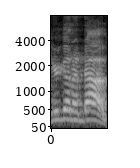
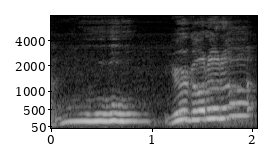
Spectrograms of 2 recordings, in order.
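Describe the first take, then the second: First: It is said in a calm, cool tone. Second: It is said in a spooky, scary tone.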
